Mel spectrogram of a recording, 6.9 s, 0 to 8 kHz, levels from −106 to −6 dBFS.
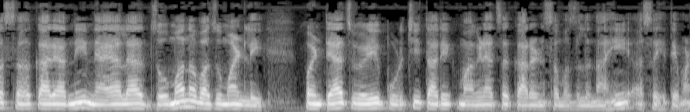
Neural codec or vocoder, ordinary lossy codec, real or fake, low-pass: none; none; real; none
